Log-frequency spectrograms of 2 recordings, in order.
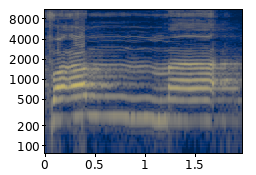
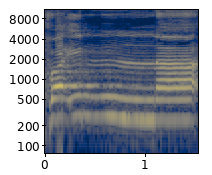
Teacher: musyaddadah Hai Muzakki dada adalah Apabila ada nun mati mim bertasydid dibaca dengan berdengung kira-kira dua harokat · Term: ghunnah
